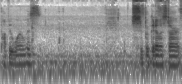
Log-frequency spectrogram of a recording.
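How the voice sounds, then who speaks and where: A soft-spoken man over noticeable background noise. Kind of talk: casual book review talk to camera.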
